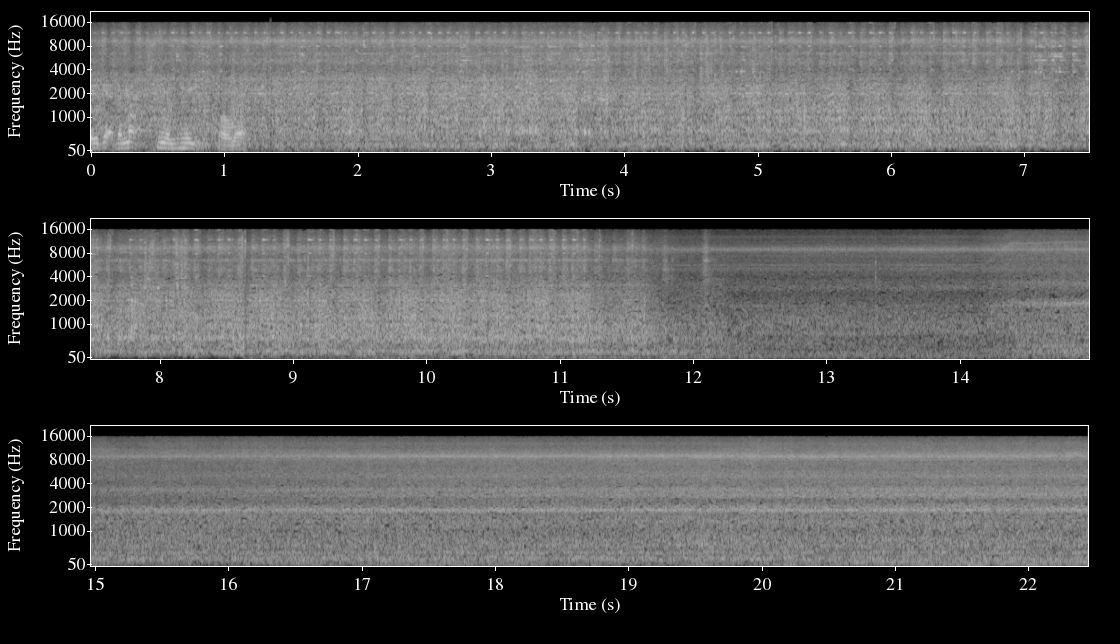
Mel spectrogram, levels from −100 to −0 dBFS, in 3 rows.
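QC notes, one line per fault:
Nothing stood out on listening to this audio.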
